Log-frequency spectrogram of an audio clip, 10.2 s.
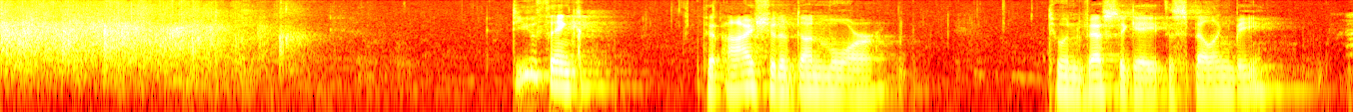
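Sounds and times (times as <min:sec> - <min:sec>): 
crowd audience clapping: 0:00.0 - 0:02.7
speech: 0:03.9 - 0:04.5, 0:05.3 - 0:06.8, 0:07.9 - 0:09.7.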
